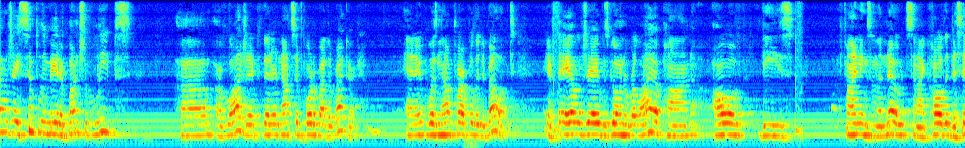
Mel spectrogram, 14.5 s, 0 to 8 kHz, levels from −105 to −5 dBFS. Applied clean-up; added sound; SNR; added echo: none; Snare drum; 19 dB; reverberation time 0.3 s.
